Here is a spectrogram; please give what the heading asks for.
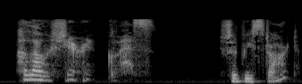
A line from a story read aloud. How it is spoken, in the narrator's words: She whispered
